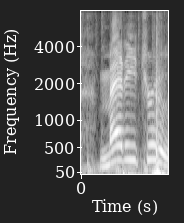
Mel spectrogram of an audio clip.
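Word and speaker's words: Madye Trew: It is M A D Y E on her first name and True is spelled T R E W. Matty True.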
